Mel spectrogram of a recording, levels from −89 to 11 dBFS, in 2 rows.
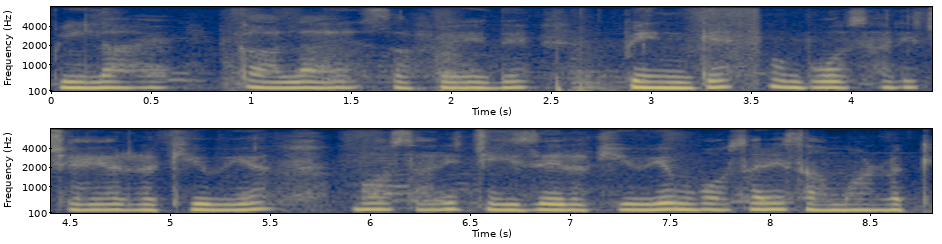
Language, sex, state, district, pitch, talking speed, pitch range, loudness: Hindi, female, Rajasthan, Jaipur, 205 Hz, 170 wpm, 195-215 Hz, -17 LUFS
